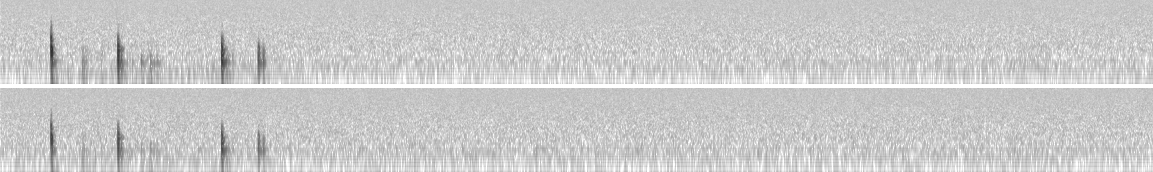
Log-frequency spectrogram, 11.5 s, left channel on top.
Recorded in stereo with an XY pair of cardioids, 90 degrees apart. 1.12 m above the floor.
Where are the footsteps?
45° left; by 2.7 s 40° left.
